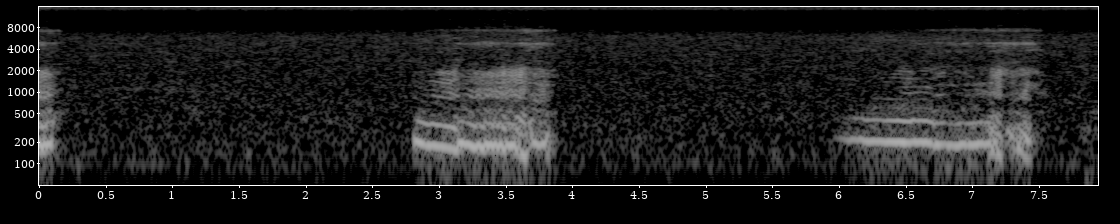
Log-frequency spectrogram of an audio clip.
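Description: Two drawn-out, rumbling breaths in a quiet room, each about a second long: a cat snoring in its sleep.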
